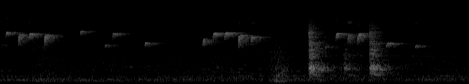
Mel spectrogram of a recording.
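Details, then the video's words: Tunisian goldfinch singing in an aviary: quick runs of bright, high twittering notes, some sliding downward, broken by sharp clicking knocks around the cage. "chardonneret tunisien (volière)"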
